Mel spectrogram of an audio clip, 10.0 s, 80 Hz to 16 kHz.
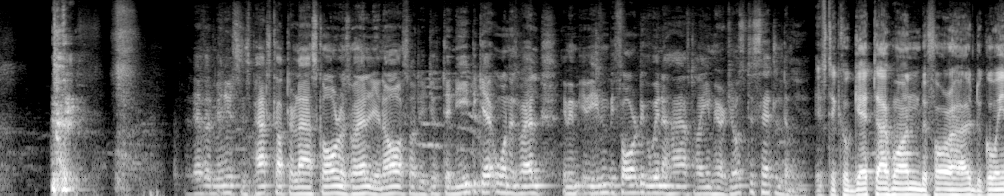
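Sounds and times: man coughing: 0:00.5 - 0:01.0.

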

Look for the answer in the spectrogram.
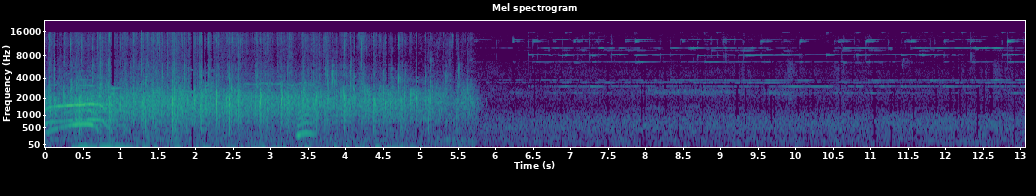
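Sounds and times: audience applause: 0:00.0 - 0:05.8
high tinkling chime tones: 0:05.8 - 0:13.0.

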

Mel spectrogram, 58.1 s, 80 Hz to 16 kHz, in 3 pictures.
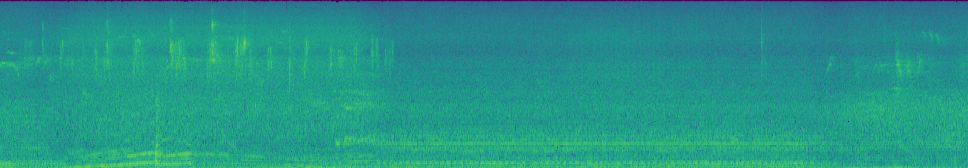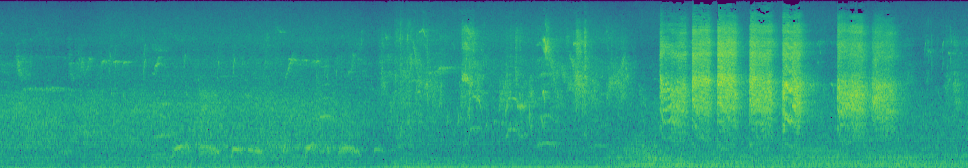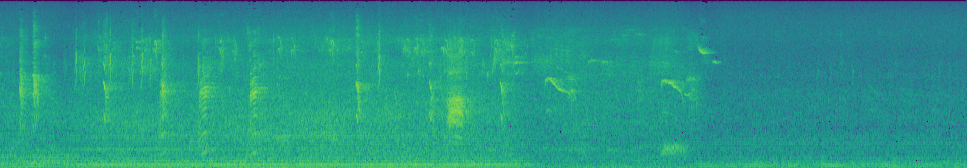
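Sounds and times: birds calling: 0:00.0 - 0:57.8
low steady hum: 0:00.0 - 0:58.0.

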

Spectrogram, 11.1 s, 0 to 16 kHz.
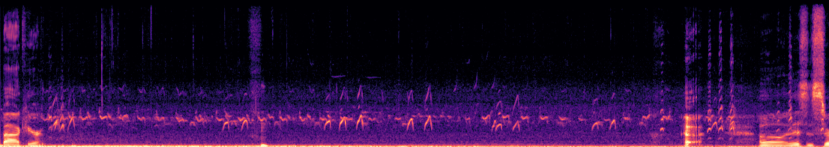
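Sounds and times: ducklings peeping: 0:00.0 - 0:11.0
steady low rumble: 0:00.0 - 0:11.0.

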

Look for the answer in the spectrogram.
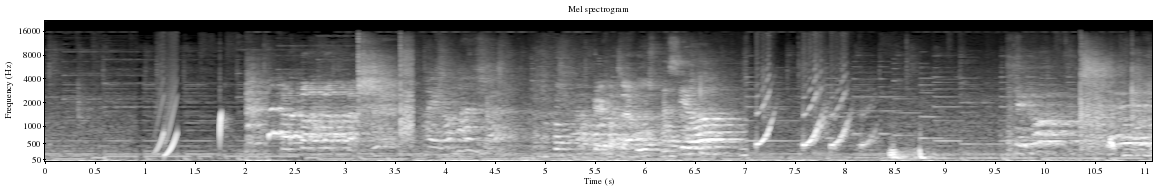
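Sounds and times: light background music: 0:00.0 - 0:11.0
cartoon bloop sound effects: 0:01.1 - 0:01.4, 0:07.0 - 0:08.4.

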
